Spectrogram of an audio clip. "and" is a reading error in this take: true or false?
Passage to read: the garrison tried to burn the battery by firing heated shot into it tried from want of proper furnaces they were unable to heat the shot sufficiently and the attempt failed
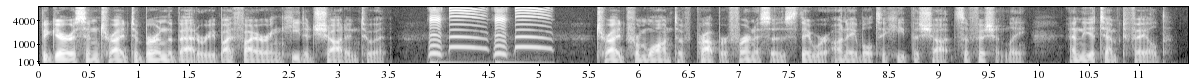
false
